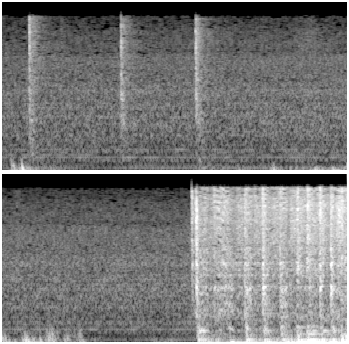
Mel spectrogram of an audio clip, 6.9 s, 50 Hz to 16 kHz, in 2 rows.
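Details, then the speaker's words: Honda K24-swapped dirt car with K-Pro ECU, after replacing a dead injector on a missing cylinder with a stock one: cranks a few seconds, catches and revs cleanly with even firing on all four; healthy. "oh baby like a song huh oh yeah that's how she's supposed to sound like a kitten"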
